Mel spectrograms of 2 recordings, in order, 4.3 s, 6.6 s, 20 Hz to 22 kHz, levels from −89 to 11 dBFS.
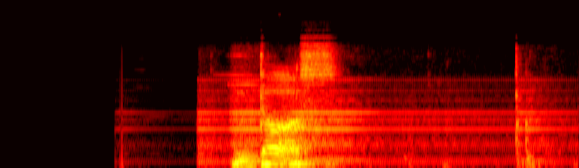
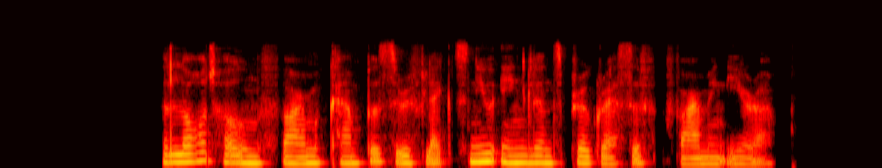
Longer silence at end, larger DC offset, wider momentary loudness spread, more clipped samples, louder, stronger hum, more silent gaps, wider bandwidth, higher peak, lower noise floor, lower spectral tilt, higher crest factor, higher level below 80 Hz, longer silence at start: second, 0.3 s vs 0.8 s; neither; first, 25 LU vs 9 LU; neither; first, -16 LUFS vs -29 LUFS; neither; neither; first, 9.2 kHz vs 7.8 kHz; first, -2 dBFS vs -12 dBFS; second, -66 dBFS vs under -90 dBFS; second, -5.5 dB/octave vs -7 dB/octave; about the same, 20 dB vs 18 dB; first, -50 dBFS vs -66 dBFS; first, 1.5 s vs 1.25 s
